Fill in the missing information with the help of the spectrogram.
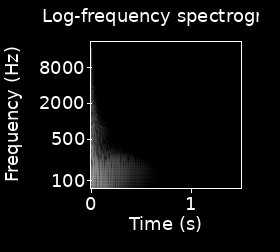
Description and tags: This was for a dare, not expected to be useful (see Dare-48 in the forums). The recorded sound here was a big, thin, plastic salad bowl (the disposable kind you get from catered take-out) being hit by something. The mixed sound was a complex drum-like percussion sound sound I created in Analog Box 2, along with the impulse (resampled to 4x higher pitch) used in the kick drum sound also from Analog Box 2. This one is supposed to fill the role of a floor tom. A lot of editing was done in Cool Edit Pro. Recording was done with Zoom H4n.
